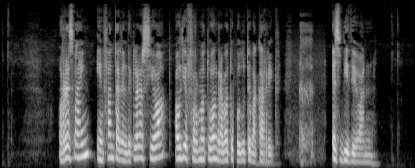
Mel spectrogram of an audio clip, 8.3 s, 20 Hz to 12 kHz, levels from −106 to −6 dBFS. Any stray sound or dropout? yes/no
yes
